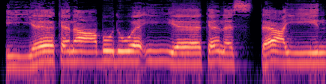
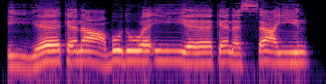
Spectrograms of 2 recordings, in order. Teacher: التاء وقعت مني خالص، لأن السين مهموسة والتاء مهموسة · Shown in: second take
